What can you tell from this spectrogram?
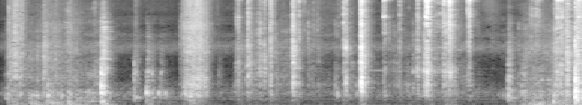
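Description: Irregular clinks, knocks and short scrapes of a knife and plate being handled while a rolled tortilla wrap is cut, with the loudest knock near the end.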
